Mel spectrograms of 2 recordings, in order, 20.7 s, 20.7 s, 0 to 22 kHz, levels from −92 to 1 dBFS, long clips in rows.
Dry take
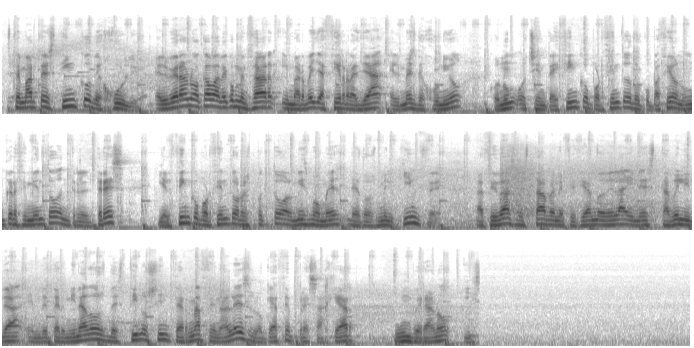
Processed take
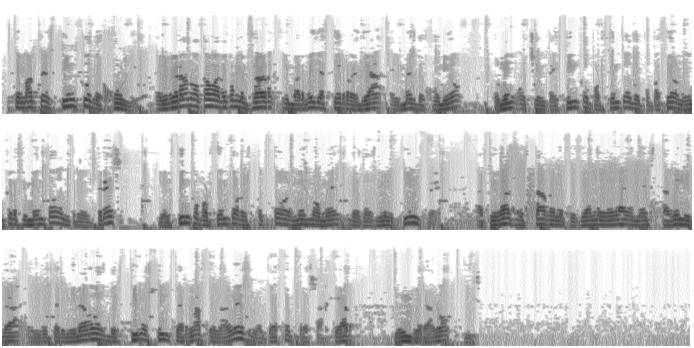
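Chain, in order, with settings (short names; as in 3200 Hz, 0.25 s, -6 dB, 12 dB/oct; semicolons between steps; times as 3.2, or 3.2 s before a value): bin magnitudes rounded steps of 30 dB; gain +3 dB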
